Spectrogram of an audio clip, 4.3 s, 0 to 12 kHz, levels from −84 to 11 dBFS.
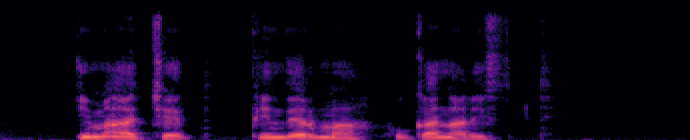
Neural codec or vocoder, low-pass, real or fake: codec, 44.1 kHz, 7.8 kbps, Pupu-Codec; 10.8 kHz; fake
